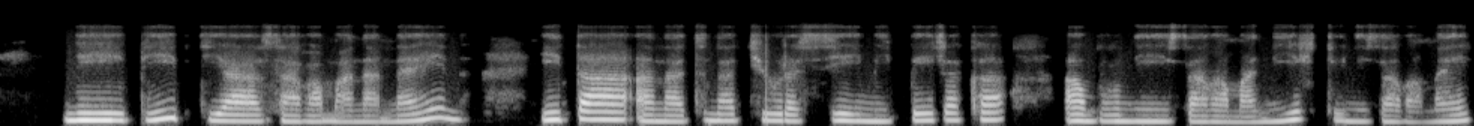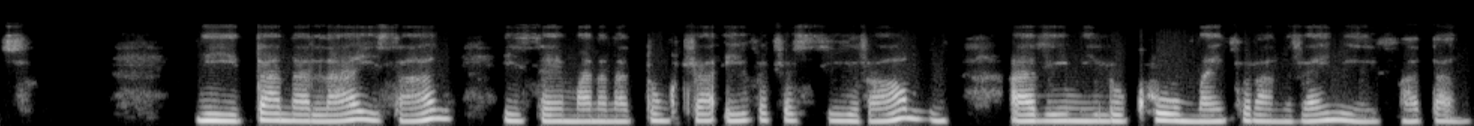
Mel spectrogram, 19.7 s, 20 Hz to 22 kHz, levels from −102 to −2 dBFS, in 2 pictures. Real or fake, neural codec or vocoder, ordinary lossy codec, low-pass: real; none; Opus, 16 kbps; 7.2 kHz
